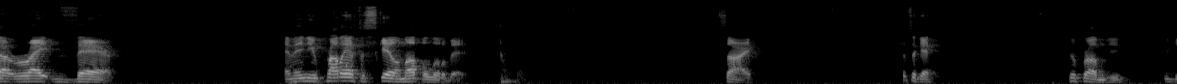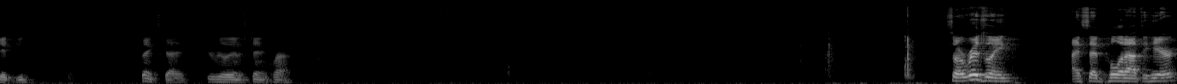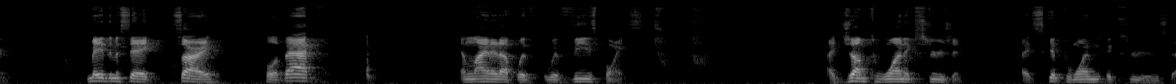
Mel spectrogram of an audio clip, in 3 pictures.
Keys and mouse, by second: 4.7 r, 21.9 w.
